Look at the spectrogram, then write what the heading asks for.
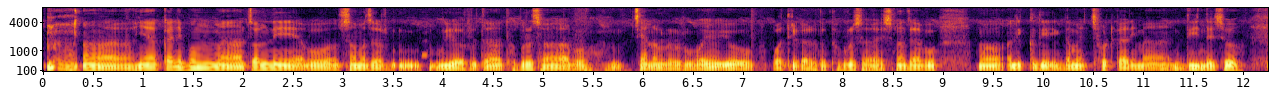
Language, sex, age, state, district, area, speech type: Nepali, male, 30-45, West Bengal, Kalimpong, rural, spontaneous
